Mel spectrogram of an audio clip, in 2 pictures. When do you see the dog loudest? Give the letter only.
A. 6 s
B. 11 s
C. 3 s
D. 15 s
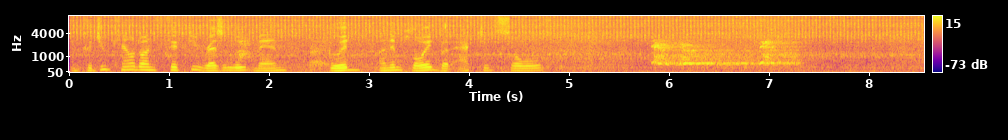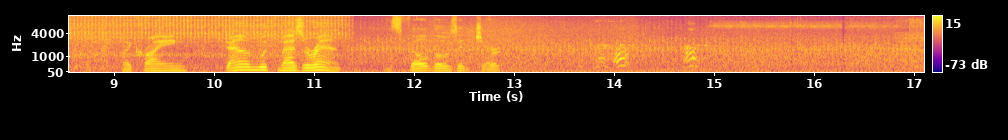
A.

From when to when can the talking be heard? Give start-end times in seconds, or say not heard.
0.0-4.8, 8.7-12.9.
